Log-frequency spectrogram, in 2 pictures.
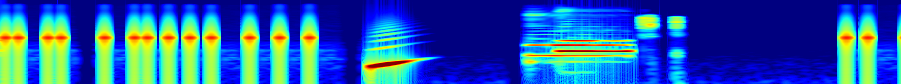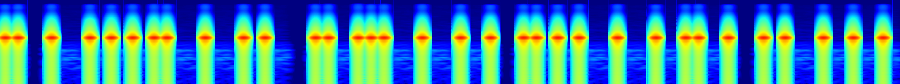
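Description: Texting-app sound effects: a run of quick, even keyboard tap clicks as a message is typed, then a rising whoosh about two seconds in as the message is sent and a short chime as the next one appears. After a brief pause the tap clicks resume at a steady rate as the next message is typed.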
